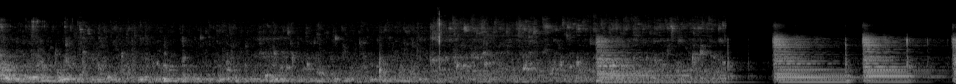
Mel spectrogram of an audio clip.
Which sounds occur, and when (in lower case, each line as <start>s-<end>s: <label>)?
0.0s-7.3s: mechanisms
0.0s-7.3s: water
4.3s-4.4s: tick
5.9s-9.5s: music
7.2s-7.3s: generic impact sounds
7.5s-7.5s: generic impact sounds
8.4s-8.5s: generic impact sounds
9.0s-9.1s: generic impact sounds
